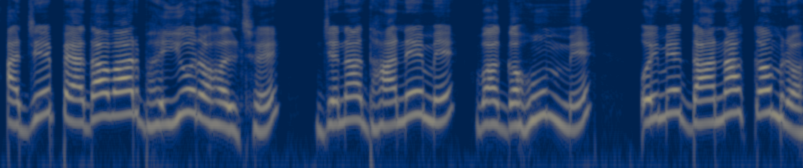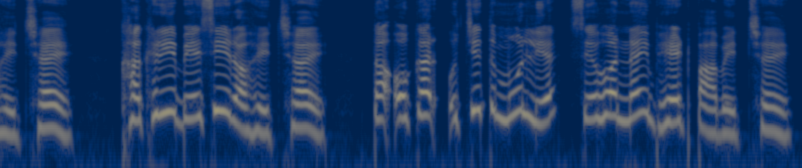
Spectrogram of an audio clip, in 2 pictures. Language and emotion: Maithili, neutral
